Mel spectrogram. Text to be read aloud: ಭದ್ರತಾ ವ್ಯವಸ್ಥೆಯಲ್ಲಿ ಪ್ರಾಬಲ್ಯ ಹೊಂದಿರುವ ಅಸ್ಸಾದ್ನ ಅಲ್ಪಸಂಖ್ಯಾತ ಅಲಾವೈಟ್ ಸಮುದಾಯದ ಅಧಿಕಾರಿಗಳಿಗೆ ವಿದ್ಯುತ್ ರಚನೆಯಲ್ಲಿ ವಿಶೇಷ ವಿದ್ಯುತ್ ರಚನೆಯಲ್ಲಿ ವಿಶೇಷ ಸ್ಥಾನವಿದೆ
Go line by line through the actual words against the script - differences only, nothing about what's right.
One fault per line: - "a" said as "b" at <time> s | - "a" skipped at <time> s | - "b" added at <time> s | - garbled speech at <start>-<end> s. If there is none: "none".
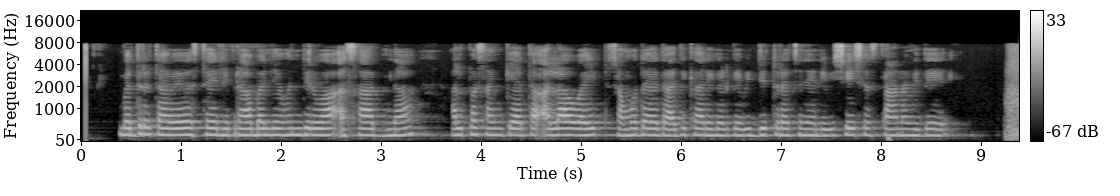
- "ವಿದ್ಯುತ್ ರಚನೆಯಲ್ಲಿ ವಿಶೇಷ" skipped at 7.9 s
